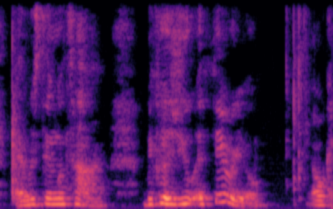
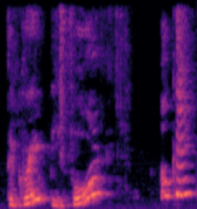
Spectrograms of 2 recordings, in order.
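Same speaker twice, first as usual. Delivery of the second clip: "The great before?" repeated higher, rising in disbelief; incredulous echo; 10 semitones higher, faster than usual. Real, not acted. Reader doubting her own channeled words, incredulous. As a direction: question your own odd phrase "The great before?". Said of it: "I don't even talk like that".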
